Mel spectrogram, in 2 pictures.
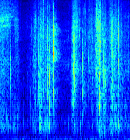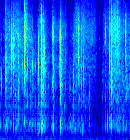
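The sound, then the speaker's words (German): Continuous crinkling and rustling of paper sheets being shuffled and handled as a woman searches for her papers from prison, with irregular bursts of crackly noise over several seconds and no voices. “Die Papiere aus dem Gefängnis muss sie nicht lange suchen.”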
